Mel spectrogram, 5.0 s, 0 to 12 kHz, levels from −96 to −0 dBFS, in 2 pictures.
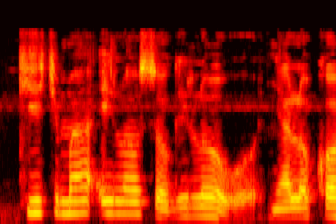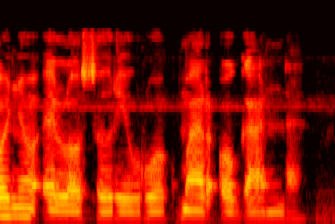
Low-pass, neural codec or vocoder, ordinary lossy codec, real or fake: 7.2 kHz; none; none; real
